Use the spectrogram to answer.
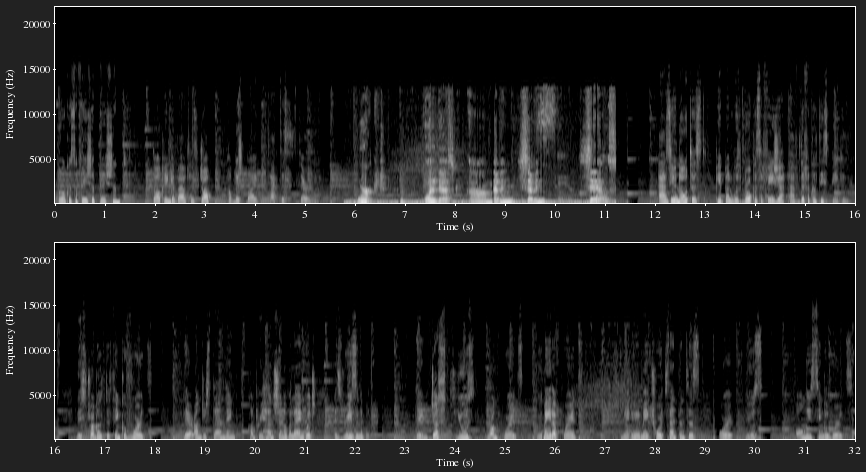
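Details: Adult narrator with background music, briefly interrupted by another speaker; normal speech.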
